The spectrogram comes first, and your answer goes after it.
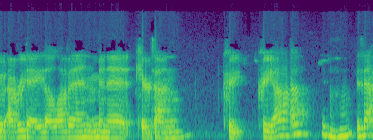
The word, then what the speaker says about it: kirtan kriya: So the meditation that I do currently, I do it every day, the 11-minute kirtan kriya. Mm-hmm. Is that how you pronounce it, Chelsea?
